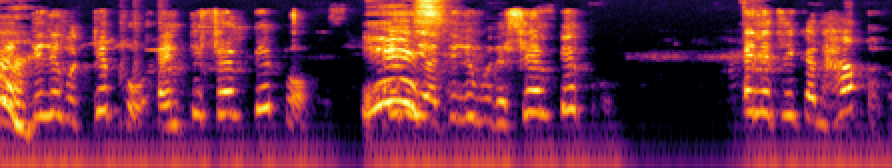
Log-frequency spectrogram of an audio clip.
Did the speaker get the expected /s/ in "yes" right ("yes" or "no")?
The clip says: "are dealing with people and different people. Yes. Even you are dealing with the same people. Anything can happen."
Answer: no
